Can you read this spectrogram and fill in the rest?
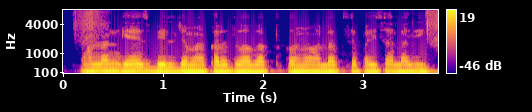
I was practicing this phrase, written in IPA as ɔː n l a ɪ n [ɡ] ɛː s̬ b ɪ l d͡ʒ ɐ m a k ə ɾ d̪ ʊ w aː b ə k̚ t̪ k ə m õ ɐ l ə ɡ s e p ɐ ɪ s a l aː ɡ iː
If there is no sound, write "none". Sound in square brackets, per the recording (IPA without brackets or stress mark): ɡ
